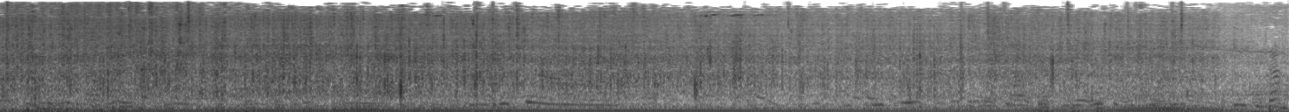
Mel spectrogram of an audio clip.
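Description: Tyres crunch on gravel.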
